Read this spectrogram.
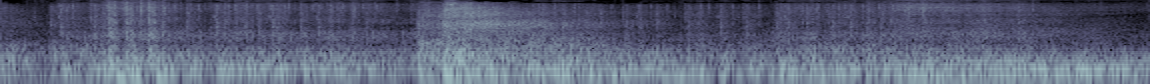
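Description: A heavy wooden door swings open with a creak and then swings shut.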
